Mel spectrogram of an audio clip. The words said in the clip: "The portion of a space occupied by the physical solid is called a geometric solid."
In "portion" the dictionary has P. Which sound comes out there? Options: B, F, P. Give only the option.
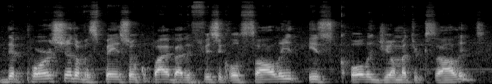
P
